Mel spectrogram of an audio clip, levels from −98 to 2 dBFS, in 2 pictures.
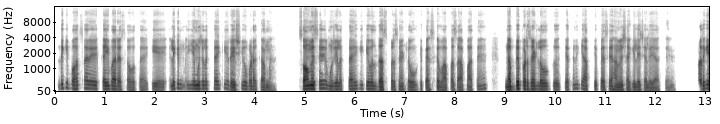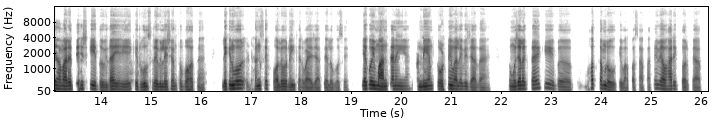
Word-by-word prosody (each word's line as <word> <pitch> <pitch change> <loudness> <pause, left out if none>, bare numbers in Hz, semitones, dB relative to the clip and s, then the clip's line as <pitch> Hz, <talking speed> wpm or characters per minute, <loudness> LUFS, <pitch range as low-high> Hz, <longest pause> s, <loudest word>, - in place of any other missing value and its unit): देखिए, 170 +3 -4
बहुत 150 -1 -2
सारे 155 -3 -2
कई 135 0 +2
बार 135 -1 +1
ऐसा 115 0 -7
होता 105 0 -10
है 115 +2 -12
कि 115 -2 -7
लेकिन 160 +3 -4
ये 150 0 -4
मुझे 145 0 +1
लगता 145 +1 -8
है 155 - -3
कि 155 +1 -13
रेशियो 115 +3 -3
बड़ा 125 -2 -4
कम 100 -5 -6
है, 85 0 -16 0.5
100 130 - +7
में 145 +1 +10
से 160 +2 -3
मुझे 130 -2 -3
लगता 125 +1 -6
है 140 +1 -4
कि 150 0 -13
केवल 140 -2 -2
10 110 -1 +2
परसेंट 120 0 -7
लोगों 105 -2 -3
के - - -13
पैसे 105 +3 -5
वापस 105 -1 -5
आ 100 - -1
पाते 110 +4 -9
हैं, 140 +4 -12 0.4
90 115 +5 +7
परसेंट 135 -1 +3
लोग, 125 -1 -1
कहते 120 -2 -7
हैं 110 +8 -9
ना 160 - -10
कि 155 - -11
आपके 130 0 -5
पैसे 120 +1 -4
हमेशा 110 -2 -2
के 115 +1 -6
लिए 105 -1 -3
चले 95 -2 -7
जाते 85 -1 -11
हैं। 95 +2 -19 0.5
और - - +3
देखिए 145 +3 +3
हमारे 135 0 +6
देश 140 +2 -2
की 150 -1 +3
दुविधा 110 -2 0
यही 120 -2 +1
है 120 - -1
कि 130 - -1
रूल्स-रेगुलेशन 115 +1 +1
तो 125 -1 -9
बहुत 110 -2 -2
हैं, 95 0 -10 0.4
लेकिन 120 +5 +7
वो 155 +1 +9
ढँग 105 +7 -1
से 155 - -4
फॉलो 120 -5 0
नहीं 100 -3 -2
करवाए 95 -2 -5
जाते 95 +1 -7
लोगों 90 0 -10
से 105 +3 -18 0.3
या 145 - +7
कोई 150 +1 +8
मानता 125 +2 +6
नहीं 135 -1 0
है 125 - -9
और 130 -3 -6
नियम 125 +3 +5
तोड़ने 125 +3 +2
वाले 130 -2 +2
भी 125 -1 -3
ज़्यादा 95 -3 -5
हैं। 90 -1 -16 0.4
तो 120 - -4
मुझे 120 +4 +5
लगता 150 +2 0
है 165 +2 0
कि 175 -2 -4
ब 110 -3 -5 0.3
बहुत 175 - -1
कम 150 -2 +3
लोगों 100 -2 +1
के 95 +2 -11
वापस 90 -2 -11
आ - - -10
पाते 95 +12 -16
हैं, - - -4
व्यावहारिक 130 -1 +1
तौर 105 -3 -5
पे 100 - -10
आप 95 -1 -8
120 Hz, 240 wpm, -24 LUFS, 105-140 Hz, 0.5 s, में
